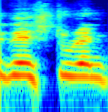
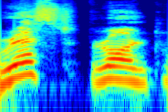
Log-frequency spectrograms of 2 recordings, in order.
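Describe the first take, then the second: First: "রেস্টুরেন্ট" as res-tu-rent; three-syllable "রেস্টুরেন্ট", ending in "rent"; common mispronunciation. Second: "রেস্টুরেন্ট" as two parts, rest-ront; "রেস্টুরেন্ট" with no "oo", ending in "ront"; correct pronunciation. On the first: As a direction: say "রেস্টুরেন্ট" with an "oo" in the middle. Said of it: "এটা রেস্টুরেন্ট না". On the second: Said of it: "এটার সঠিক উচ্চারণ". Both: Shown as a demonstration.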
